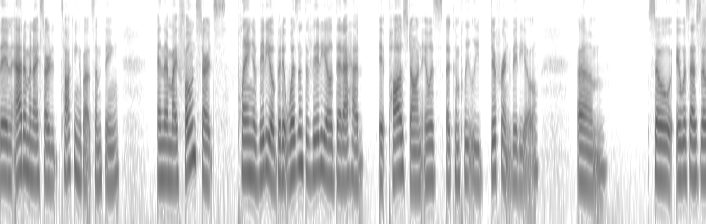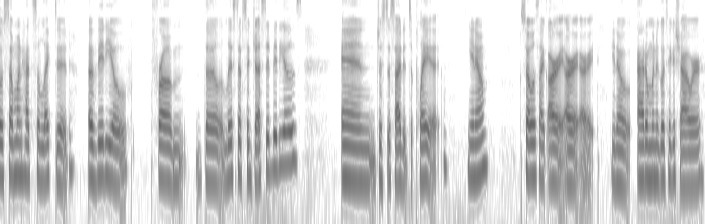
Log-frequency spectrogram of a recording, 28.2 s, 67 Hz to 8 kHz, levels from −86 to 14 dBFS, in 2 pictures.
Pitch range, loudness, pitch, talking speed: 170-200 Hz, -35 LUFS, 185 Hz, 160 wpm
